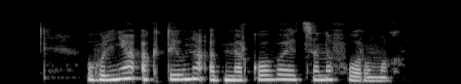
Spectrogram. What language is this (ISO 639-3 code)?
bel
